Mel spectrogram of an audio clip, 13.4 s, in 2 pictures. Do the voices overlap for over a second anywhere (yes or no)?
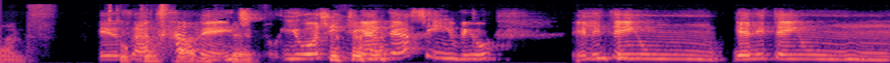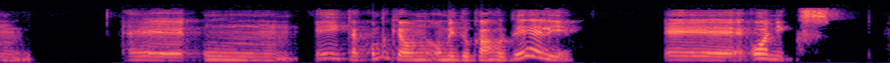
yes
